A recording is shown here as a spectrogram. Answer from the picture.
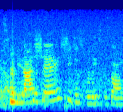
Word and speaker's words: Tinashe: think the last song i need help pronouncing her name tanashi tonight i love her i thought it was denisha tinashe she just released the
